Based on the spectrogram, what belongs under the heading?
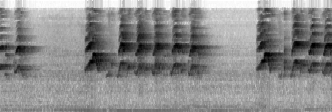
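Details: Cockatiel giving bursts of rapid, harmonic chirping notes in two clusters separated by a short pause, over a steady low hum.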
